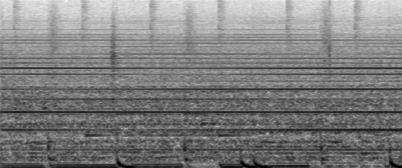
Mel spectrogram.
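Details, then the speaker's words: Acer Power FV desktop tower switched on: fans and drive whir steadily but no startup beep and no display, a no-POST condition before disassembly. "donc la machine ne se lance pas donc on devrait entendre biper donc logiquement là on a rien sur l'image"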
